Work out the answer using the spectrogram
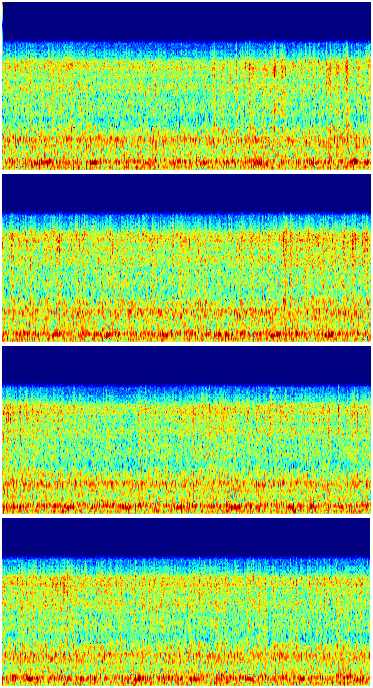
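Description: Car engine idling, heard from inside the cabin as a steady low drone.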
